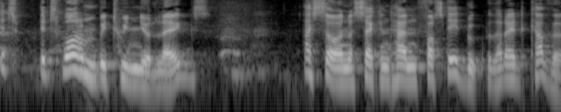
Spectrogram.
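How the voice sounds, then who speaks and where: With a Scottish accent, a man speaks at a moderate pace. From Glasgow, Scotland. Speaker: poet. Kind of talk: live spoken-word story reading.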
